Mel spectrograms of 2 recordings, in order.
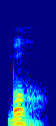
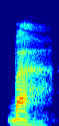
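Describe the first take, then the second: First: The vowel is rounded and heavy. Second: The vowel is open and light. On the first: The speaker calls it wrong. "itu tebal" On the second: The speaker calls it right. "Terbuka mulut"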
